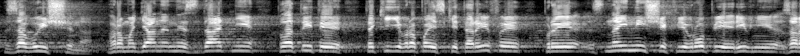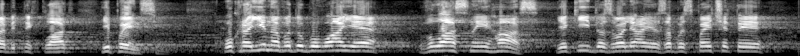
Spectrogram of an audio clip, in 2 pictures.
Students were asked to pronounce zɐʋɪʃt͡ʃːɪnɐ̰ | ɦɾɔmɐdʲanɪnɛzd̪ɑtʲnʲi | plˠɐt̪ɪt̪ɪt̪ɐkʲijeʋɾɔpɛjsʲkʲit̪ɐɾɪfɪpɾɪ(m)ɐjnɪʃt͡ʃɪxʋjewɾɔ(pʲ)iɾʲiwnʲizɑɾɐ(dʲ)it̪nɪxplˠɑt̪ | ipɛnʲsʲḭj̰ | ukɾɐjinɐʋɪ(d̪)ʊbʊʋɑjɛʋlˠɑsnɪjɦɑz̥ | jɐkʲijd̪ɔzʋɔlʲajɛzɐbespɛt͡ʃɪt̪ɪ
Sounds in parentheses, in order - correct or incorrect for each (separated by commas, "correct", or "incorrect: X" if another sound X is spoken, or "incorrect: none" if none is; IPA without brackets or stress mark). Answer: incorrect: n, correct, incorrect: bʲ, correct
